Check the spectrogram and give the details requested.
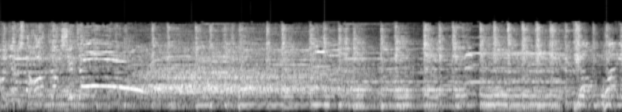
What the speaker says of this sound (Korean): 같이 함성 한번 지릅시다. 함성 시작!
